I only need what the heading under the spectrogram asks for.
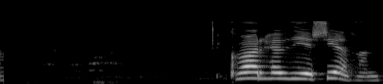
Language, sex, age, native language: Icelandic, male, 9, Icelandic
